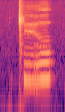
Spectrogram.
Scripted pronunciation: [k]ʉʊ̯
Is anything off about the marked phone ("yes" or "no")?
yes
